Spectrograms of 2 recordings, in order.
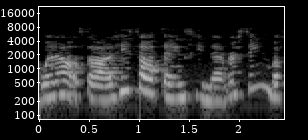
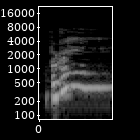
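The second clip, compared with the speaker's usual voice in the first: high mock alarm ring; mock alarm clock; 8 semitones higher, 4 dB quieter than usual. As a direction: imitate the alarm clock ringing.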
